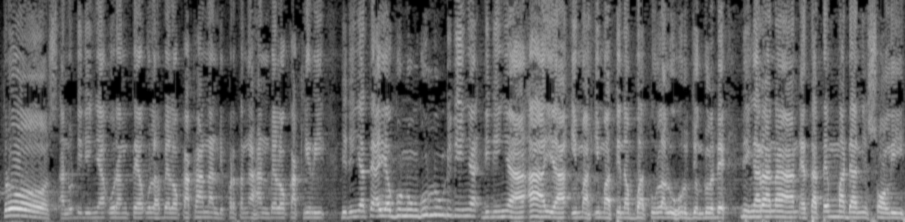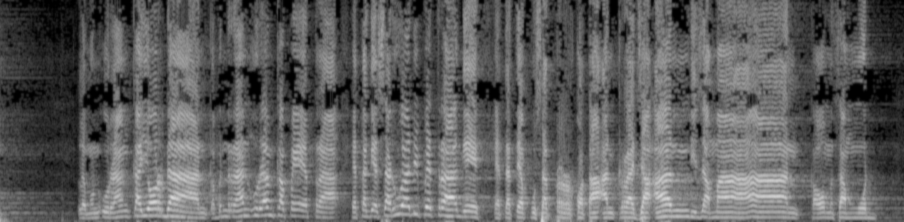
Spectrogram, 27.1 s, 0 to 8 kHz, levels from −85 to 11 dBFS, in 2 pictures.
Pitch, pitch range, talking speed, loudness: 180 Hz, 170-205 Hz, 105 wpm, -10 LUFS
